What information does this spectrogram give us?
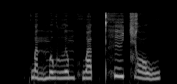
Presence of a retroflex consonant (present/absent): absent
